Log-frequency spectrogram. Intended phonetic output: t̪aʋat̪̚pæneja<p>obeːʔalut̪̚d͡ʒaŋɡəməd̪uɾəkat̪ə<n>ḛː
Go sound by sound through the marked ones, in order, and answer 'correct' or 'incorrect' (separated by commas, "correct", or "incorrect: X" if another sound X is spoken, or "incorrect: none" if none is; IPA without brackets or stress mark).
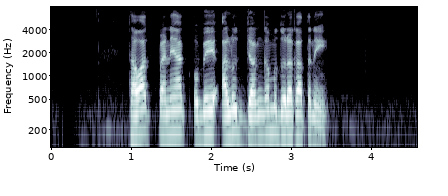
incorrect: k, correct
